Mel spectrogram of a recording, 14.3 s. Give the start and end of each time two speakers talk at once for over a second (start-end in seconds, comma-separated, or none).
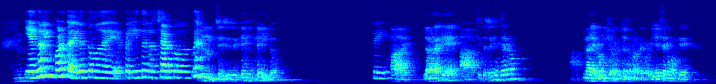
none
